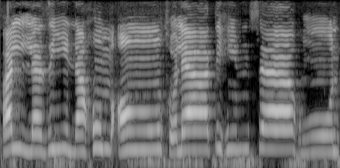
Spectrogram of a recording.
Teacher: अल्लज़ीना में ज़ाल का मखरज ज़बान की नोक सामने के दो दांतों के किनारे से लगाकर अदा किया जा रहा है। हुम अन सलातिहिम में नून को नाक में छिपाया गया है क्योंकि स्वाद हुरूफ़ इक़फ़ा है, हुरूफ़ इक़फ़ा 15 है।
